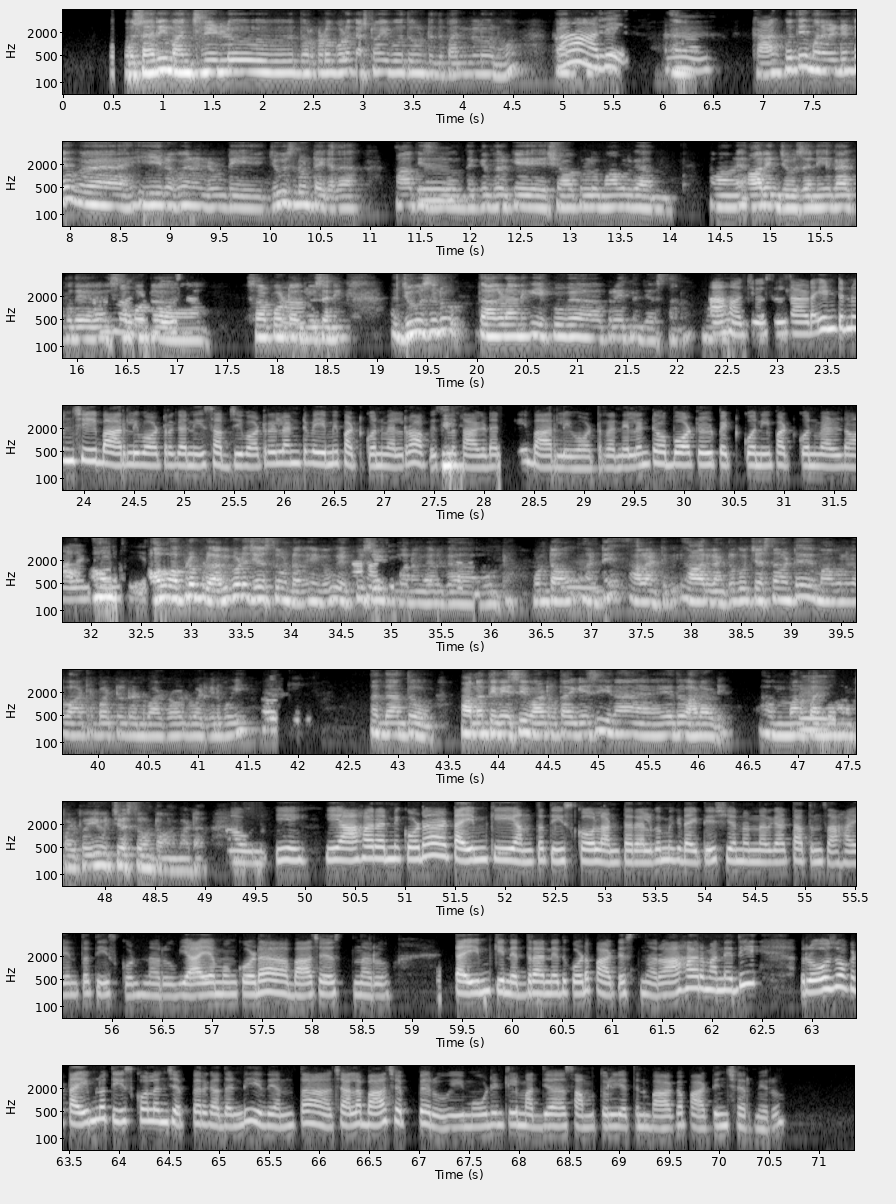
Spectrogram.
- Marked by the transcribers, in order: static; other background noise; in English: "ఆఫీసులో"; in English: "ఆరెంజ్ జ్యూస్"; in English: "బార్లీ వాటర్"; in English: "వాటర్"; in English: "ఆఫీస్‌లో"; in English: "బార్లీ వాటర్"; in English: "బాటిల్"; in English: "వాటర్ బాటిల్"; in English: "వాటర్ బాటిల్"; in English: "వాటర్"; in English: "డైటీషియన్"
- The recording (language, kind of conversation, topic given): Telugu, podcast, ఆహారం, వ్యాయామం, నిద్ర విషయంలో సమతుల్యత సాధించడం అంటే మీకు ఏమిటి?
